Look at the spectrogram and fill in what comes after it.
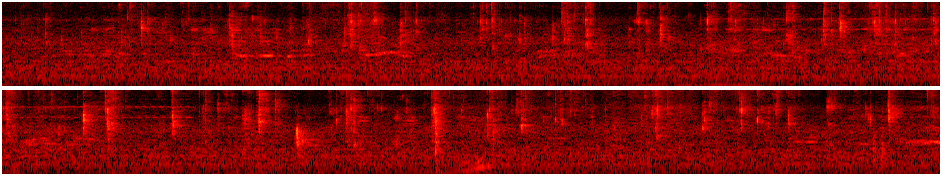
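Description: Faint eating sounds: people chewing meat and potatoes with small wet mouth clicks and smacks, a few sharper ticks about nine and ten seconds in.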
